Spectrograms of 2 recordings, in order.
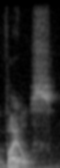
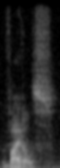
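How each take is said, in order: Both takes have the same delivery.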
